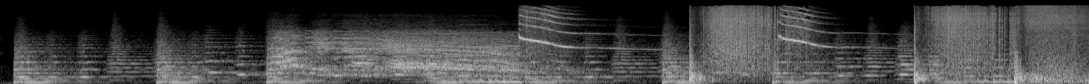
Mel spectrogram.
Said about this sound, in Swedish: mycket fin liten vignett.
